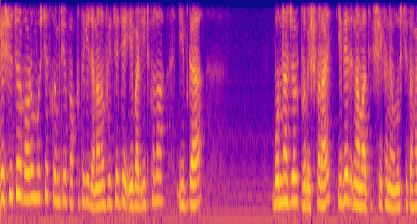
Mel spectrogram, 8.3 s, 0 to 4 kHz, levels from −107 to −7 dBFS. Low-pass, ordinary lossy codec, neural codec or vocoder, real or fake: 3.6 kHz; none; codec, 16 kHz, 8 kbps, FunCodec, trained on Chinese and English, 25 frames a second; fake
